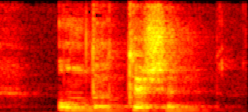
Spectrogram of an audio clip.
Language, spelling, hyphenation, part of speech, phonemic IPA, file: Dutch, ondertussen, on‧der‧tus‧sen, adverb, /ˌɔn.dərˈtʏ.sə(n)/, Nl-ondertussen.ogg
- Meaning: meanwhile, in the meantime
